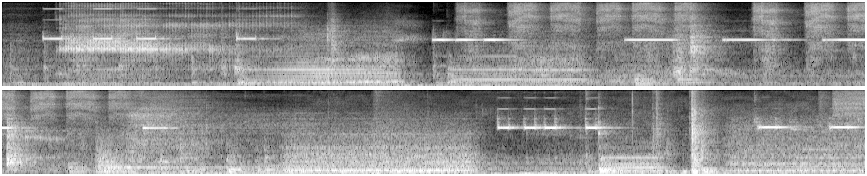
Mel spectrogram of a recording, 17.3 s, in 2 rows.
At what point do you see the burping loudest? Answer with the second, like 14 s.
1 s.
